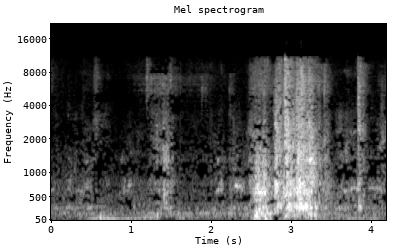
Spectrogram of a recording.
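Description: A Case wheeled excavator's bucket breaking down a concrete-block wall. A loud crash of falling blocks and rubble comes about two and a half seconds in, over the steady low running of the machine.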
